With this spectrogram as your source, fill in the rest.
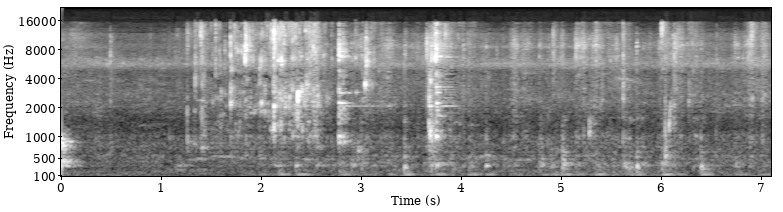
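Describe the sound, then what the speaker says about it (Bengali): Spiny gourds (kakrol) being washed by hand in water, with faucet-like splashing and sloshing that rises and falls over several seconds, brief louder splashes standing out against a steady wet background. "এবার কাঁকরোলগুলোকে খুব ভালোভাবে ধুয়ে নেব।"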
